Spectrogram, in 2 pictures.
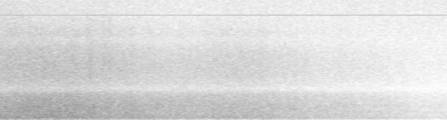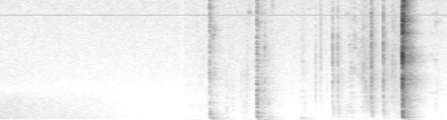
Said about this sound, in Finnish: Kuulkaahan vain. Niin haukkuu koski kuin kahle koira. Hyvillään on.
